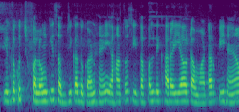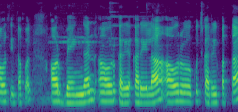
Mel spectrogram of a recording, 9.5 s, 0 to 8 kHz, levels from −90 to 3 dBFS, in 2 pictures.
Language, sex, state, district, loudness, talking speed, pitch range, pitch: Hindi, female, Odisha, Malkangiri, -18 LUFS, 180 wpm, 180-205 Hz, 195 Hz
